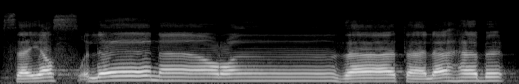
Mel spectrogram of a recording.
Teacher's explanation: يقلل الألف التي في آخر سيصلى وينبني على ذلك عدم تفخيمه للام · Term: التقليل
